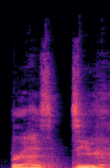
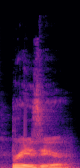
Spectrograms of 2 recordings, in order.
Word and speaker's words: brazier: I'm like, how do you say brazier? Oh, I think you're saying that with like the wrong syllables. The wrong emphasis.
